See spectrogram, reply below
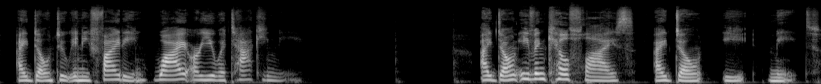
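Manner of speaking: ordinary talk, nothing marked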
